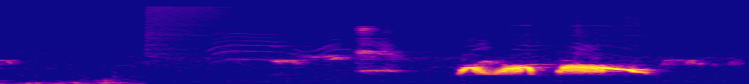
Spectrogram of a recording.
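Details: Spotted dove used as a decoy to provoke wild birds, singing a thổ-voice coo: a few low thumps and faint chirps, then a single loud two-part throaty coo, the second part drawn out and falling.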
